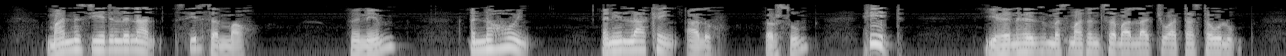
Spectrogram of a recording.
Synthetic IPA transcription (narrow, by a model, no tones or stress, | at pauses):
manːɨsjɪhe̞d̪ɨlːɨnal | silsəmːah | ʔɨne̞m | ɨnːəɦo̞ɲ | ʔɨne̞nlakʰəɲːaləh | ʔɨɾsum | hid̪ | jɪhɨnhɨzbməsmat̪ɨnt̪ʰə̥səmalːat͡ʃːɛwat̪ːast̪ʰəwlum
